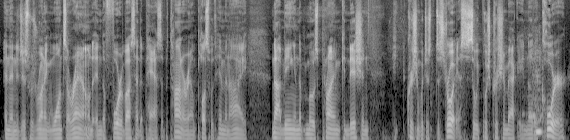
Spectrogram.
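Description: A man co-hosting a podcast, chatting casually and telling a long story full of details. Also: lowish voice. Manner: rambling storyteller, piles on details. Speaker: podcast co-host. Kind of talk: casual chat.

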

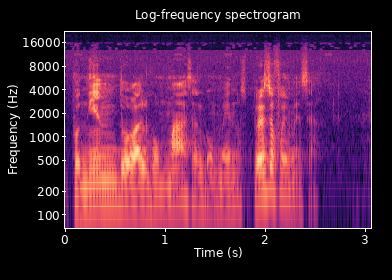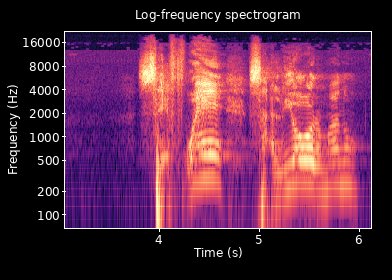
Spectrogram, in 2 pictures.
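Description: A man in his thirties, a pastor, preaching a sermon and telling stories from his childhood with lively voices for the people he quotes. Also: mid-range voice. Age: 30s.

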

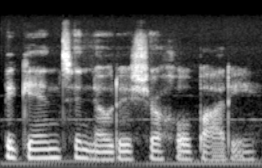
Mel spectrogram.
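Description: A woman leading a guided body-relaxation meditation, speaking in soft, soothing instructions with long pauses. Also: deep voice, fairly even intonation, creaky, a little hiss or hum.

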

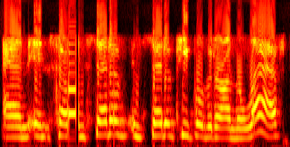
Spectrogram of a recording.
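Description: A woman's voice: on the high side, steady tone, quick pace, darkish tone, rough recording. A middle-aged woman hosting a radio talk show, speaking bluntly in a rambling way with lots of fillers. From United States. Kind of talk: casual opinion chat.

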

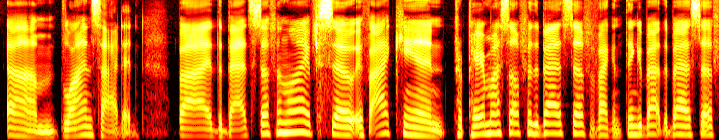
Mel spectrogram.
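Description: A woman's voice: lowish voice, clean tone, no echo, studio quality. An introspective woman reflecting in a faith discussion group, often repeating and correcting her words.

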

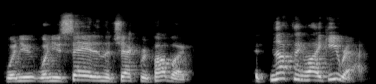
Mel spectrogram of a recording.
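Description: A man's voice: high-pitched, fairly quick. A man, a hockey radio broadcaster, telling a story as a guest on a casual podcast. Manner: chatty, animated storyteller.

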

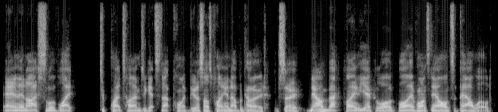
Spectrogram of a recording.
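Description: A man's voice: deep voice, fast talker, fairly bright tone, dry recording. A man chatting casually as a panellist on a podcast. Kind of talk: casual chat about video games.

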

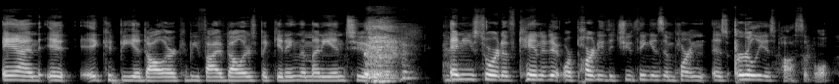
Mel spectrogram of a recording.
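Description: A woman's voice: mid-range voice, steady tone, fairly quick. A woman co-hosting a casual book club podcast, talking earnestly and emphatically with frequent fillers and restarts, recorded on a phone. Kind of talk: casual chat.

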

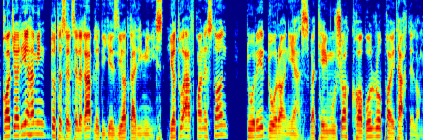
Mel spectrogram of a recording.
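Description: A man's voice: medium pitch, clear, resonant tone, no room sound, studio quality. A man hosting a podcast, narrating a history story in a dramatic, conversational way, with asides to his listeners. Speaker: podcast host.

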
